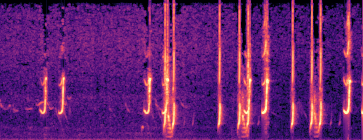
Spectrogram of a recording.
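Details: Common quail, called batir, giving sharp high notes in quick pairs, with other rougher bird calls mixed in over a quiet background.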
